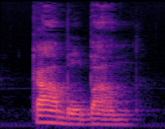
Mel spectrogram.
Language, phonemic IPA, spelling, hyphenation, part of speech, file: Dutch, /ˈkaː.bəlˌbaːn/, kabelbaan, ka‧bel‧baan, noun, Nl-kabelbaan.ogg
- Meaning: 1. cable car (hanging) 2. cable ride, flying fox, zipline (also as a playground device)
